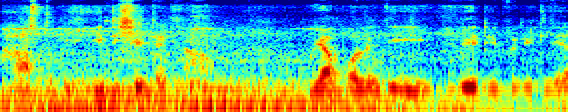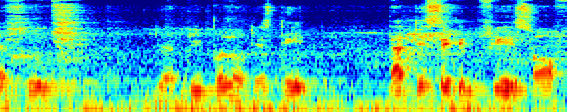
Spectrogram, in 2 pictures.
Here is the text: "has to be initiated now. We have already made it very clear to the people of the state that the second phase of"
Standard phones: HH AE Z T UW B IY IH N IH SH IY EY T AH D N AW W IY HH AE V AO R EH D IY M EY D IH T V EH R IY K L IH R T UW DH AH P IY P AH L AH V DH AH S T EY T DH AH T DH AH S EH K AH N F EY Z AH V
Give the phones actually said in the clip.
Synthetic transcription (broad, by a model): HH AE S T UW B IY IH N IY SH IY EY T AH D N AW W IY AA P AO L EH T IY M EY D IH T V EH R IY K L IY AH T UW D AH P IY P AH L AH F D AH S T EY T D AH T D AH S EH K AH N F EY S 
